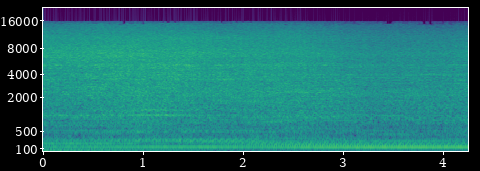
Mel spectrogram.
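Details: 1991 GMC Sonoma ST, first start of the year after filling an empty tank with 5 litres of Shell V-Power 98; idle has a slightly uneven, wavering beat with occasional stumbles, not running smoothly; rough idle, cause not evident.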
